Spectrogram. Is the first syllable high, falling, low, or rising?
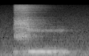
low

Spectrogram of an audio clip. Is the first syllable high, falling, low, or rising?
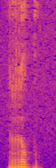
falling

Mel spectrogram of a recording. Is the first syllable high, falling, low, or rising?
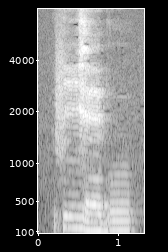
high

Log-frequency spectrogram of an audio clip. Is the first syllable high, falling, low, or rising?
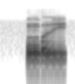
high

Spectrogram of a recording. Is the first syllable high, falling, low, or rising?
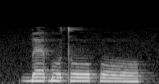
low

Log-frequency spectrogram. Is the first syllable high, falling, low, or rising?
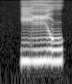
high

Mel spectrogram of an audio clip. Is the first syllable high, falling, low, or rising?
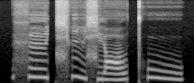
high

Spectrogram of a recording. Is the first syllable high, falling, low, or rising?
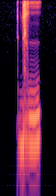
rising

